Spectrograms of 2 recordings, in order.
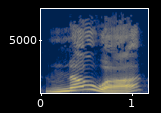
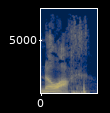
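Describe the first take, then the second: First: Said in the usual way. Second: "Noach" ending in a throaty Hebrew ch; Hebrew pronunciation. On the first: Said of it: "You would probably want to pronounce his name". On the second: Shown as a demonstration. Preacher shows the name in Hebrew, "Noach" with throaty final ch. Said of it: "pronounce his name Noach in Hebrew".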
